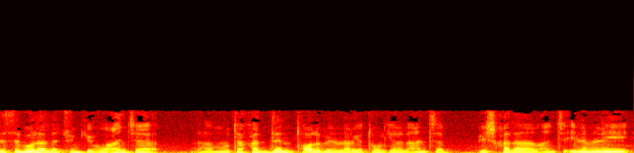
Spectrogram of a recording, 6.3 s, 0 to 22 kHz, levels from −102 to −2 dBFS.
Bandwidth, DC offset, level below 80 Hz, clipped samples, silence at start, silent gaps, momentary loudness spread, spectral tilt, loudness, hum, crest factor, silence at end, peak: 6.2 kHz; under 0.1%; -42 dBFS; under 0.1%; 0 s; none; 12 LU; -9.5 dB/octave; -21 LUFS; none; 16 dB; 0 s; -4 dBFS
